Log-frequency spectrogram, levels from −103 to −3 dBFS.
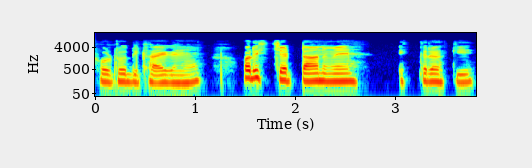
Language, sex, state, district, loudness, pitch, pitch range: Hindi, male, Bihar, Lakhisarai, -22 LUFS, 165 Hz, 155-175 Hz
